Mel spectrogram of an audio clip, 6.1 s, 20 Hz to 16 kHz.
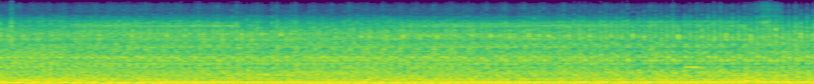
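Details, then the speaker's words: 1968 John Deere 500A diesel tractor (industrial 3020), after replacing 10+-year-old fuel that owner blames for stalling and up-and-down RPM, started on a warmer day after sitting a week: steady even clatter, settled idle, no hunting or misses; normal idle. "this thing's running like a champ today"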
